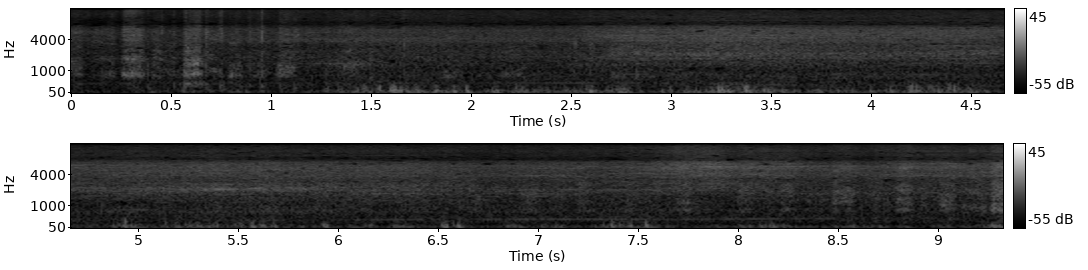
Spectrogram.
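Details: A dog at play, chasing back and forth, pants in quick, rough, low breaths that come in a steady run of bursts, with a voice urging it on nearby.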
